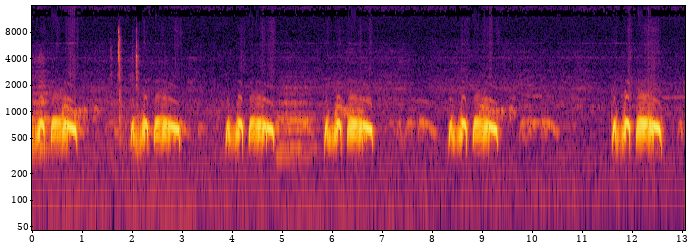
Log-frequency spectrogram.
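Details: Spotted dove lure recording used to make newly caught caged doves start cooing: six loud, mellow cooing phrases spaced about two seconds apart, each a short hooted note followed by a longer throaty coo, with soft echoes between.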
